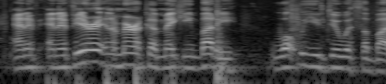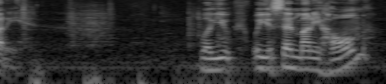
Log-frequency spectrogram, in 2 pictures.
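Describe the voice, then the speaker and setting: A man's fairly high-pitched voice at a moderate pace with ordinary pitch variation, over background music. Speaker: podcast host interviewing a young woman. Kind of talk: interview questions.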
